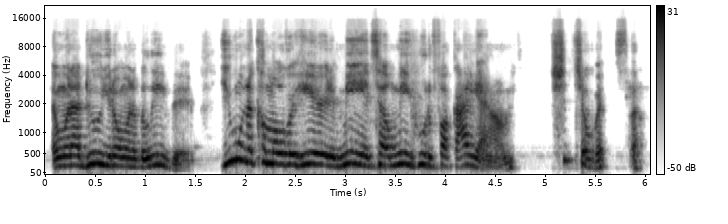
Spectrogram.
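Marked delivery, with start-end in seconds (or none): none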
